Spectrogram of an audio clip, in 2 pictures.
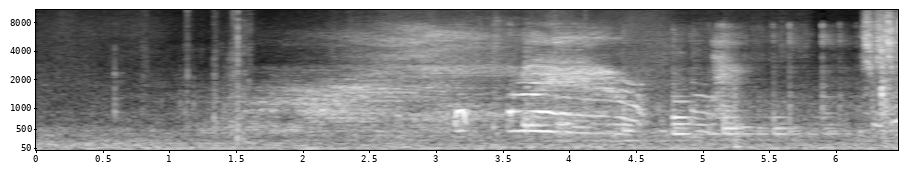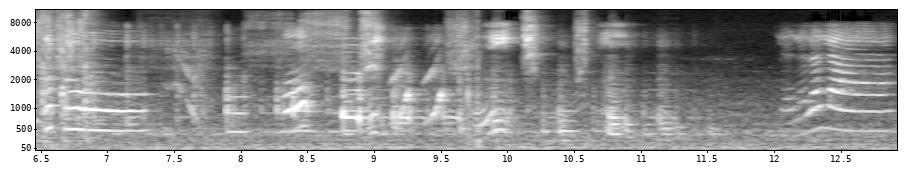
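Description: WL Tech Cubee toy robot powering on: a rising electronic whoosh about two seconds in, then high-pitched synthetic voice sounds and chirps that glide up and down in pitch, with short clicks between them.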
